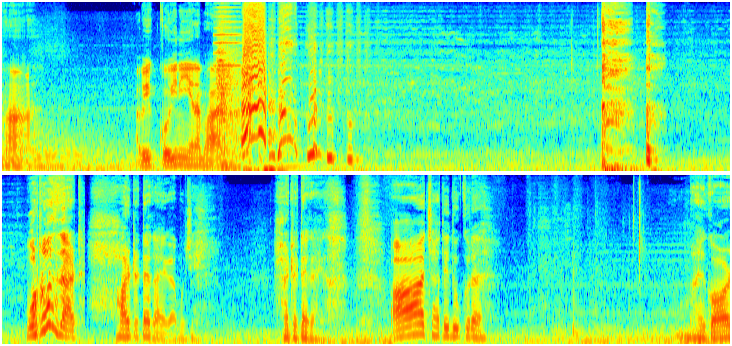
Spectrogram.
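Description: A young man talks into a close microphone in an excited, dramatic way.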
